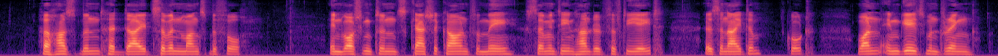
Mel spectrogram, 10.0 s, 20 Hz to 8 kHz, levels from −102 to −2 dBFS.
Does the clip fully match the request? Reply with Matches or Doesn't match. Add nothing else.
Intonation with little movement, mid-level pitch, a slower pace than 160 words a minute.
Matches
